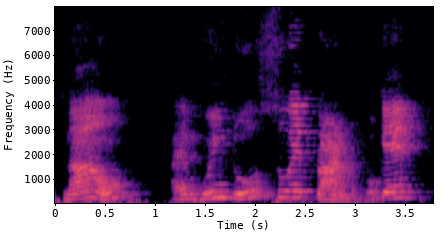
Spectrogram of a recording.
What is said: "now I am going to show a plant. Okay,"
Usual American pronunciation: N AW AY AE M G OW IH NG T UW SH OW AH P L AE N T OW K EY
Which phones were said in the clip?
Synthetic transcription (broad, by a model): N AW AY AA M G OW IH NG T UW S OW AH P L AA N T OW K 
